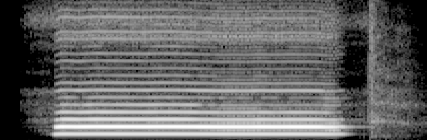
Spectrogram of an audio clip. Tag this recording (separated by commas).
Musical instrument, Music, woodwind instrument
